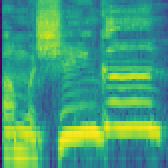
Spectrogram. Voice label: take submachine gun, survivor voice, manager

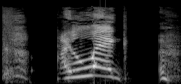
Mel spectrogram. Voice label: my leg, female; Source Engine; video game; npc

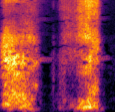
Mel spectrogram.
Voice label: angry; Portal 2; Source Engine; video games; ballbot

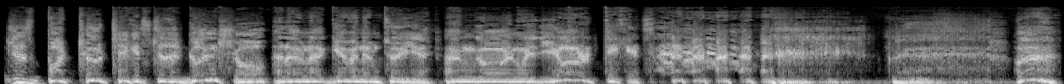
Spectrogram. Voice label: demoman gibberish; mvm

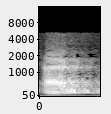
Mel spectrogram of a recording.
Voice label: "arm", vox; Source Engine; bshift

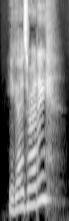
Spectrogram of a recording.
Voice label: ask ready, survivor voice teen girl

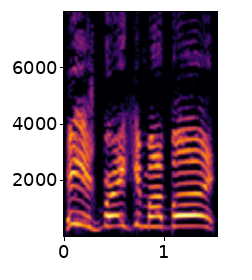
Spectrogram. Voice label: charger running with player, survivor voice; source engine; left 4 dead 2

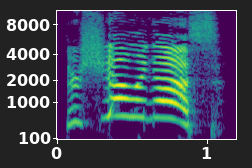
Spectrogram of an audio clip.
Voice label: shelling us, female; hl2; canals; Source engine

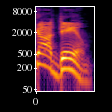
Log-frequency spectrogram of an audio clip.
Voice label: reaction negative, survivor voice mechanic; source engine; left 4 dead 2

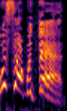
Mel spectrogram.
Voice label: taunt, survivor voice; source engine; left 4 dead 2; producer

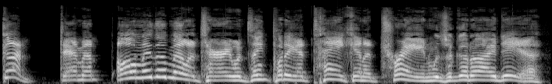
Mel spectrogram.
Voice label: tank in train yard, survivor voice; Left 4 Dead 2; Source Engine; video games; namvet

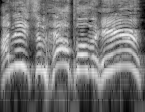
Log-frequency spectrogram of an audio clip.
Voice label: help, survivor voice, manager

